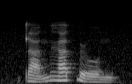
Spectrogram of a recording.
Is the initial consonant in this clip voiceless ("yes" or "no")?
yes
